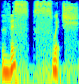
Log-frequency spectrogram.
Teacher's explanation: 那两个丝的音连着一块 · Term: 连读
